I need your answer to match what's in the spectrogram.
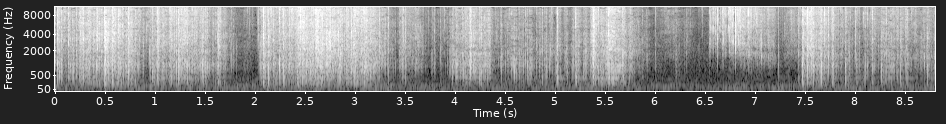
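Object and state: Dry soap flakes.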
